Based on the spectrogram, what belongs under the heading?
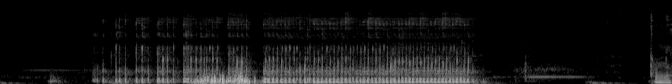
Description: This is my bulldog Strike that I caught him snoring in a very funny way with strange sounds that reminded me of a motorbike with a broken exhaust.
